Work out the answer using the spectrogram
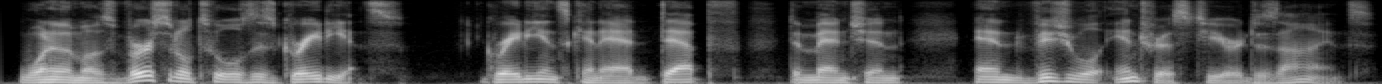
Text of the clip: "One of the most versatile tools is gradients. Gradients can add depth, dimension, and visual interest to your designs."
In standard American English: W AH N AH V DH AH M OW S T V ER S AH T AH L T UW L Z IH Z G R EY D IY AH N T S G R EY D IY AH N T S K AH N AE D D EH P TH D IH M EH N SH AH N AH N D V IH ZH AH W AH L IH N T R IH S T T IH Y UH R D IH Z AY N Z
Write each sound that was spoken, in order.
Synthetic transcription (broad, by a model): W AH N AH V DH AH M OW S T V ER S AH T L T UW L Z IH Z G R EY D IY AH N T S G R EY D IY AH N T S K AH N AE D D EH P TH D IH M EH N SH AH N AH N V IH ZH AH W L IH N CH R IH S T T IH Y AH R D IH Z AY N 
